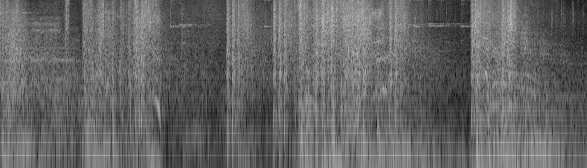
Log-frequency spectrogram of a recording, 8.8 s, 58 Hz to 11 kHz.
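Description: Dense gunfire and explosions in the shooter video game Sniper Elite 4: sustained loud volleys of shots and booms run almost continuously, broken by a few brief pauses.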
